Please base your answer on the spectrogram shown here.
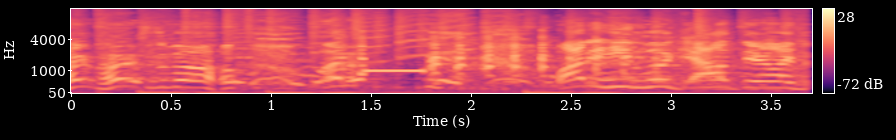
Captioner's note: Chanel laughing; laughing; beep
